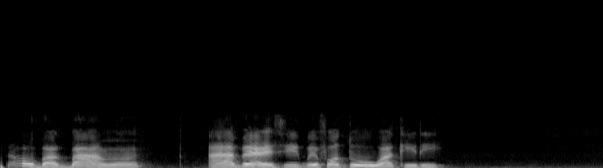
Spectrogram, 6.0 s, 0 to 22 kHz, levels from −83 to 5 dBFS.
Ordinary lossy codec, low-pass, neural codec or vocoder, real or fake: none; 7.2 kHz; codec, 16 kHz, 2 kbps, FunCodec, trained on Chinese and English, 25 frames a second; fake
